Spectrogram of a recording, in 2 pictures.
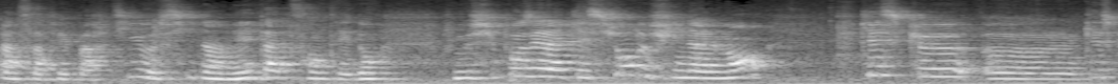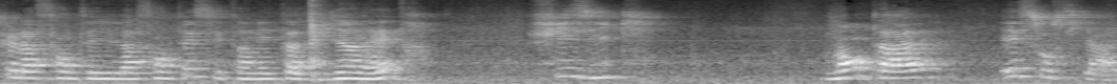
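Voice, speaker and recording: A woman's voice: on the high side, a little mellow. A woman giving a public lecture through a face mask, explaining step by step with hesitant rephrasing and frequent check-ins with her listeners. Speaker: lecturer on health, pain and diet. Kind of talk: spoken public lecture to an audience. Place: university lecture room. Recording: echoey room, distant mic, background noise.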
